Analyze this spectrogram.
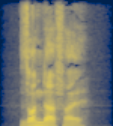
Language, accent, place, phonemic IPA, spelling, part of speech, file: German, Germany, Berlin, /ˈzɔndɐˌfal/, Sonderfall, noun, De-Sonderfall.ogg
- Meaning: special case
